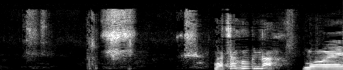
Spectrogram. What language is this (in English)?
Assamese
